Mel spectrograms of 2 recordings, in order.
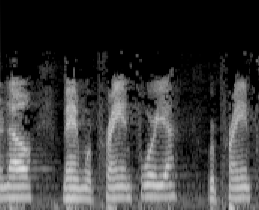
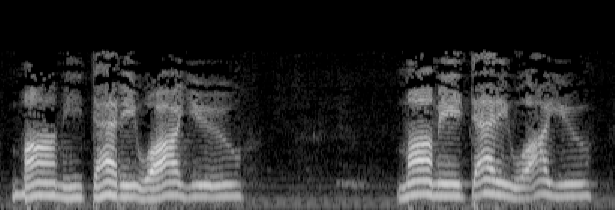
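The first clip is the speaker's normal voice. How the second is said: put-on sweet little child voice, slower; 2 semitones higher than usual. Retelling hearing Zoe call out an hour early, Zoe's sweet little voice. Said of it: "Just this sweet little voice".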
